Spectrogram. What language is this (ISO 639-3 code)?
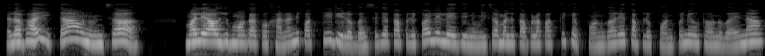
nep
